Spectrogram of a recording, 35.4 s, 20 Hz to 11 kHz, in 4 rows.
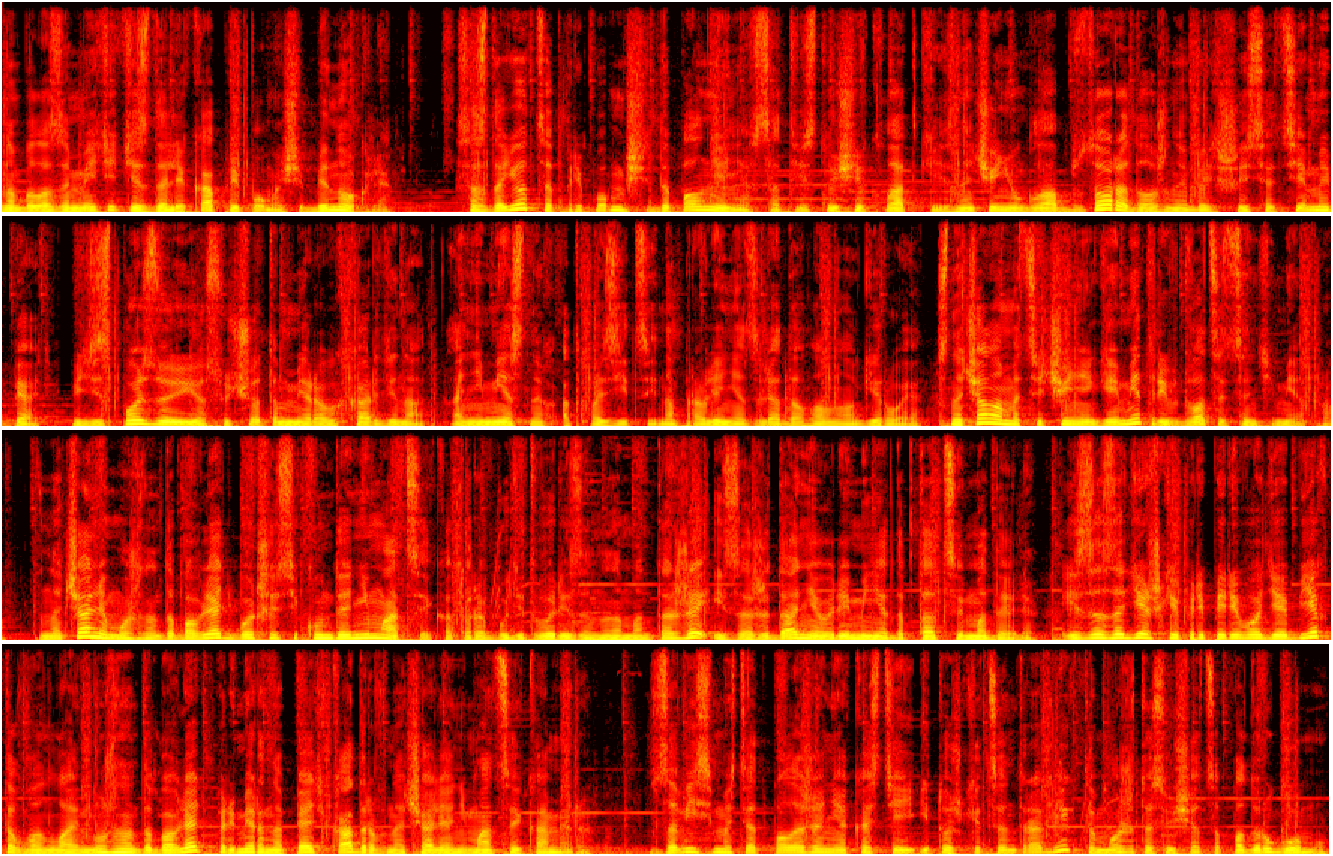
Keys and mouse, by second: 0.1 click, 0.5 z, 0.7 KP_0, 0.9 g, 1.0 x, 2.3 alt+a, 2.3 alt+KP_1, 2.8-3.4 drag, 3.6-5.8 typing, 3.8 click, 6.4 click, 6.8 click, 7.2-9.2 typing, 9.6 click, 9.9 click, 10.6 click, 11.2 click, 11.8 e, 11.8 e, 11.9 r, 12.1 r, 13.0 ctrl+z, 13.7 click, 14.3 g, 14.3 y, 14.5 y, 14.5 click, 14.7 y, 15.5 click, 15.8 click, 16.5 click, 16.7 click, 16.9-19.9 typing, 17.2 click, 17.5 click, 17.9 click, 18.3 click, 18.6 click, 19.0 alt+KP_1, 19.4 middle click, 20.5 click, 20.9 ctrl+Tab, 21.1 a, 21.5 a, 21.7 KP_Decimal, 22.0 middle click, 22.8 middle click, 23.2 alt+a, 25.1 alt+shift+z, 25.4 alt+shift+z, 25.5 ctrl+Tab, 26.0 click, 26.6 middle click, 26.9 click, 28.8-29.2 drag, 30.9 ctrl+Tab, 30.9 alt+KP_1, 30.9 a, 32.0 click, 32.4 a, 32.8 KP_Decimal, 34.1 click.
